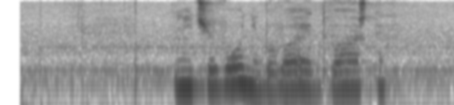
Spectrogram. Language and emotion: Russian, sad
